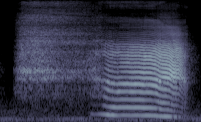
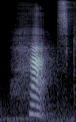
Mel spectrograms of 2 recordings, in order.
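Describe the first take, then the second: First: Each sound is drawn out slowly. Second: The word is said at normal speed.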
